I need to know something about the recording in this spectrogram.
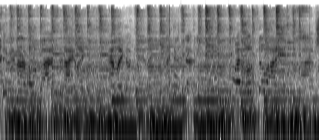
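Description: Acoustic guitar strummed live, chords played in a steady strumming rhythm.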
